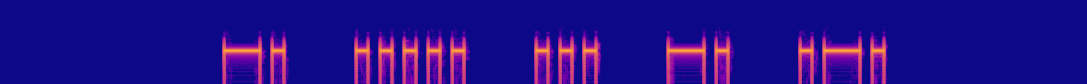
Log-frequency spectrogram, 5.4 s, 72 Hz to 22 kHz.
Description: Morse code, heard as a keyed tone, about 20 wpm, spaced as for 15 wpm, 700 Hz. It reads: N5SNR
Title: 122 Lesson 20g - Number 3 - Call Signs 20wpm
